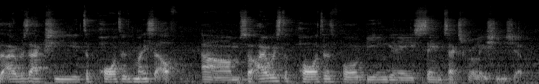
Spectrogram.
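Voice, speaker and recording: Over music in the background, a man with an English accent speaks at a fairly quick pace. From England, Liverpool. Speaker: political candidate. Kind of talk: interview.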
